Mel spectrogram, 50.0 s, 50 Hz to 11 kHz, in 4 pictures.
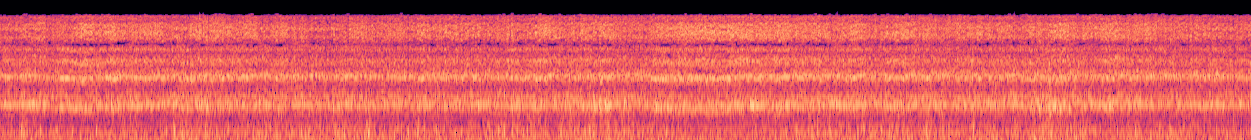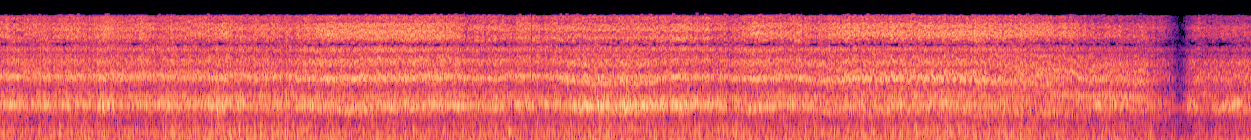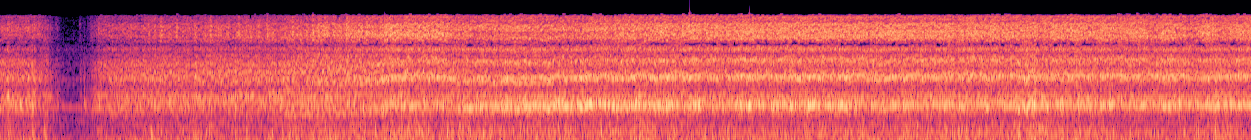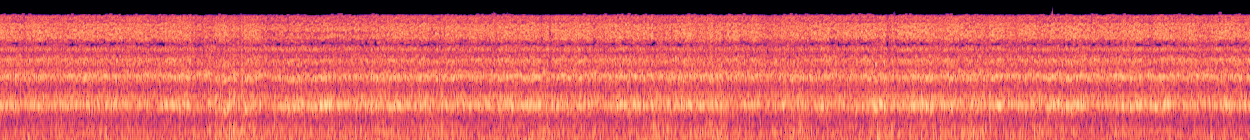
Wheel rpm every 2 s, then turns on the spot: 230, 240, 230, 230, 230, 230, 230, 230, 220, 220, 200, 150, 60, 100, 200, 220, 230, 230, 240, 240, 230, 230, 230, 230, 230.
none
